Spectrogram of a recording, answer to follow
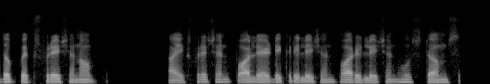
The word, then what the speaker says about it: polyadic: polyadic Let's see how it is pronounced. polyadic Yeah, greatest of least stop and all other relation expressed by super relatives are polyadic.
